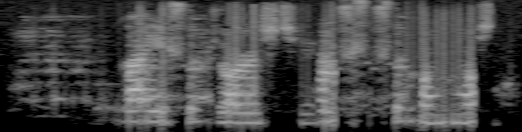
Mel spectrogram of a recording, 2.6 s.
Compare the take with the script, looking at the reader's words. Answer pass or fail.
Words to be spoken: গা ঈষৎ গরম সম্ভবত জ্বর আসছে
fail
